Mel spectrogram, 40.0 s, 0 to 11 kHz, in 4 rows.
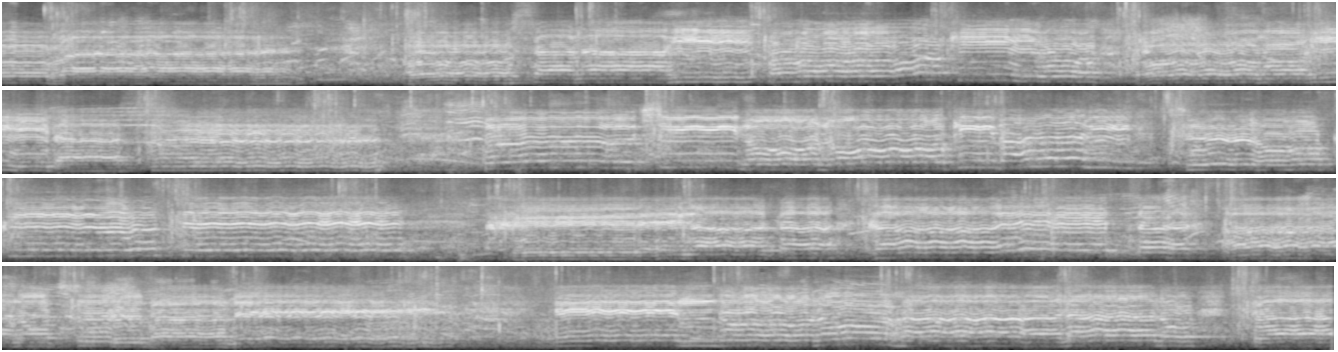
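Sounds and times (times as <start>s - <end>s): man singing into a microphone: 0.0s - 40.0s.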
